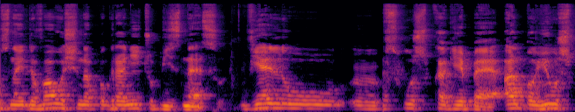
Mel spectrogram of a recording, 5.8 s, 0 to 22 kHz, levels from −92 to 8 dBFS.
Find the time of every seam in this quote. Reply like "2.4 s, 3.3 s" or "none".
1.6 s, 3.8 s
